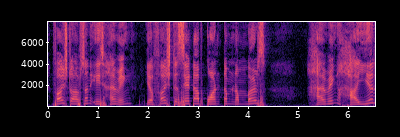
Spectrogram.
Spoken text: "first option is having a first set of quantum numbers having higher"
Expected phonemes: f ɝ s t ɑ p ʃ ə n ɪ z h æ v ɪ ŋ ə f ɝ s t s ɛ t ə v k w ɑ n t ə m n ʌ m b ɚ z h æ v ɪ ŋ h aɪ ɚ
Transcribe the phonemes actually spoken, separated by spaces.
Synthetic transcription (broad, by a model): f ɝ s t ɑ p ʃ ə n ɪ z h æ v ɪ ŋ ə f ɝ s t s ɛ t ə p k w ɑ n t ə m n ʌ m b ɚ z h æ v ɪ ŋ h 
